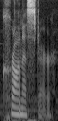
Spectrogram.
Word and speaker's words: Chronister: Chronister. – Oh, wow. That's bad. – C-H-R-O-N-I-S-T-E-R.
